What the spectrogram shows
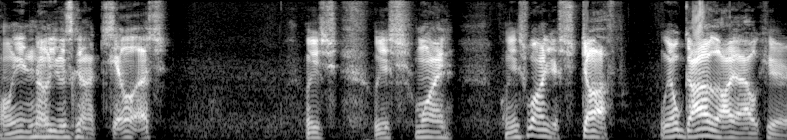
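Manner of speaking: goblin creature voice. Narrating a game scene, speaking as the goblin in a goblin voice. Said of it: "Um, and so the goblin kind of looks up and he goes, / Um, and so the goblin kind of looks up and he goes".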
